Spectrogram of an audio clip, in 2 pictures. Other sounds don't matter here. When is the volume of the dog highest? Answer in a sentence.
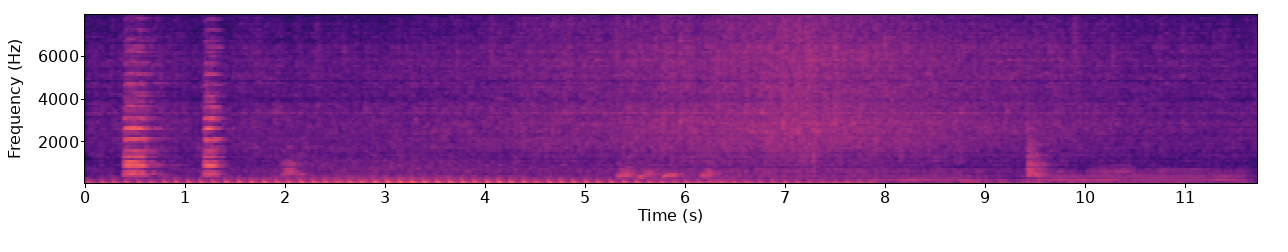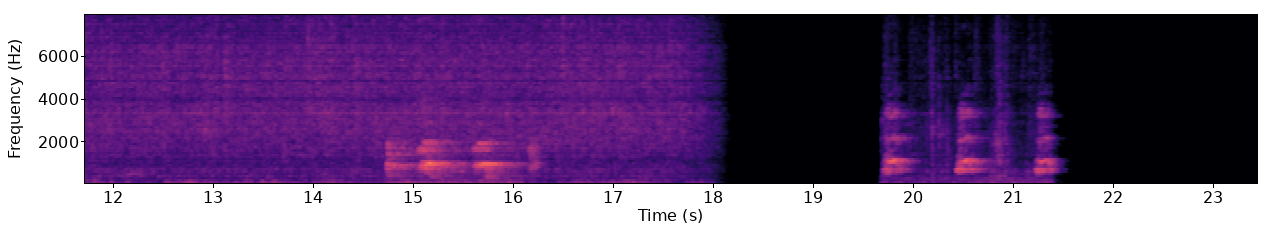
The loudest moment of the dog is at 15 seconds.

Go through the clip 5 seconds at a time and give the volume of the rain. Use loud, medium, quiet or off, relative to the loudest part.
medium, loud, medium, medium, off.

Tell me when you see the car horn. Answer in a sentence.
You can hear the car horn from 0.3 to 1.4 s.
